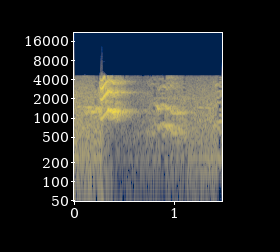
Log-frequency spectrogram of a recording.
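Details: Corgi puppies, 5-6 weeks old, from three litters together: one short high yip with a quieter trailing whine.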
